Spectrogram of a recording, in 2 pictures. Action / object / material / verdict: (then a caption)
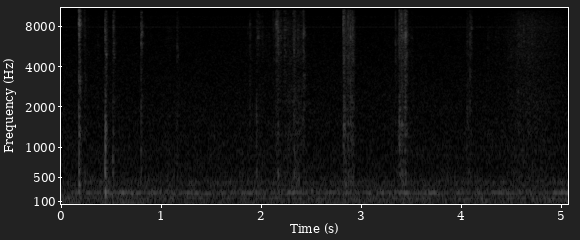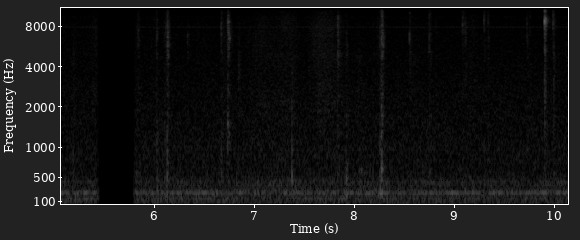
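tap / plastic laptop keyboard / plastic / none. White plastic laptop keys are tapped by fingertips in slow typing, giving soft, short, bright clicks spaced irregularly over a steady low hum. The sound cuts to silence briefly just past the midpoint, then the quiet tapping resumes.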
